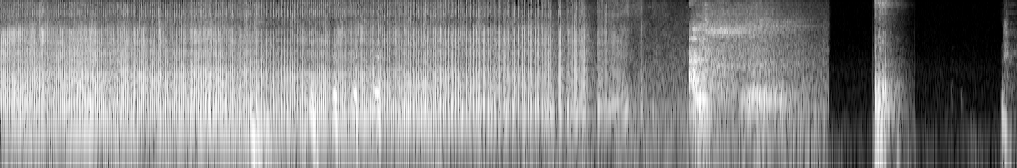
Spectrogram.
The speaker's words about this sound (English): That's so stinky fart. Wow. That was a queef. Yeah. It was a front fart.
